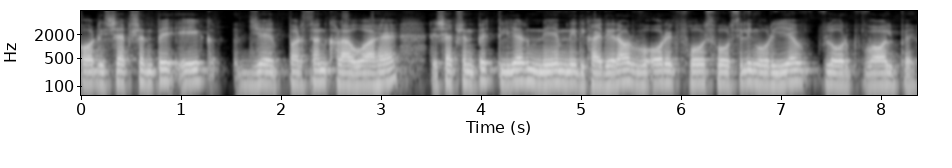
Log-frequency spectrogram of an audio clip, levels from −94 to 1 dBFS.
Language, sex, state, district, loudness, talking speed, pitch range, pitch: Hindi, male, Delhi, New Delhi, -18 LUFS, 210 wpm, 110-125 Hz, 115 Hz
